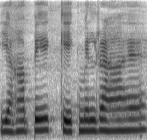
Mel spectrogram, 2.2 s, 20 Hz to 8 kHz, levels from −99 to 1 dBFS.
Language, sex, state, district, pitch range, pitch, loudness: Hindi, female, Uttar Pradesh, Lucknow, 220-235 Hz, 225 Hz, -15 LUFS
